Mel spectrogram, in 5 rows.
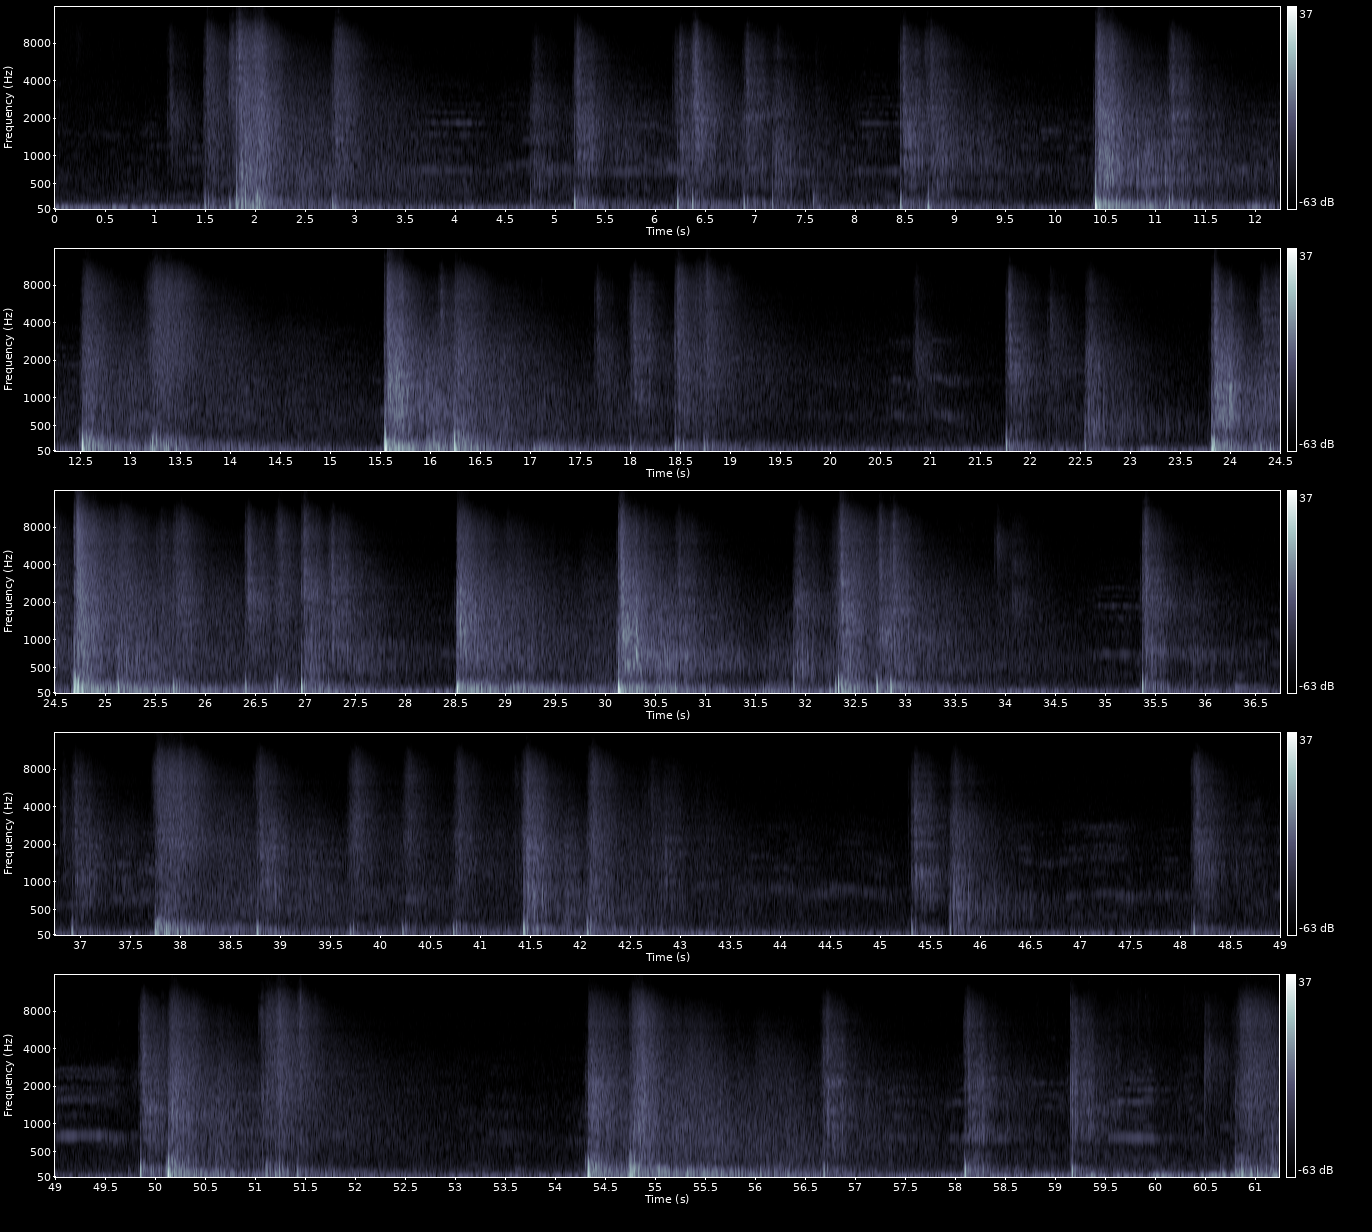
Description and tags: Rifles and Cannons, Farther Off
Recorded at a US Civil War re-enactment, Oregon, USA, 2012. Black powder rifles, cannons, almost a full battle. Lots of range. Recorded about a football length from the action with a Tascam DR-08.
